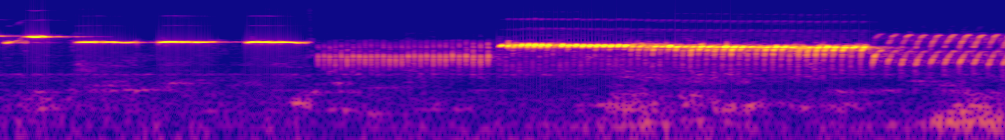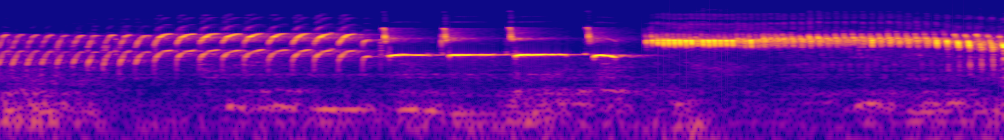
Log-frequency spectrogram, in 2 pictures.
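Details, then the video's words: Domestic canary song to train young birds: a high whistled note, a low buzzy roll, sustained trills, fast repeated pulsed tours and a long high rolling trill at the end. "اسطوانة تغريد الكناري الاصلي لتعليم الفراخ Chant Canari"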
